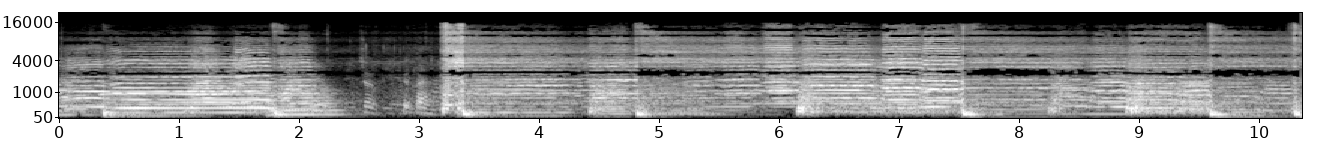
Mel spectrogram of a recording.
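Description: A brass band playing a processional tune, with a brief lull about two seconds in before the band comes back in.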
